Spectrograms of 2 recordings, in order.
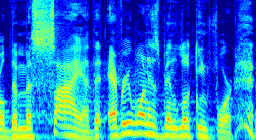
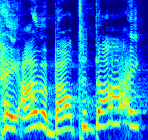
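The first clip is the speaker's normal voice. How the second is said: whiny Esau; 9 semitones higher, 4 dB louder than usual. Acted. Preacher acts out Esau's whine.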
